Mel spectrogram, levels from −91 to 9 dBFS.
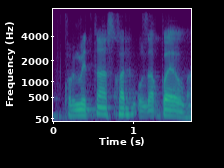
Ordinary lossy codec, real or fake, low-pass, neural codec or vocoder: none; fake; 7.2 kHz; codec, 16 kHz, 1 kbps, X-Codec, HuBERT features, trained on general audio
